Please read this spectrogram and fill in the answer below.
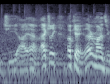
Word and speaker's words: GIF: You're the one saying it's Jif. Jif is peanut butter. Yeah, and it's also how you pronounce GIF.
